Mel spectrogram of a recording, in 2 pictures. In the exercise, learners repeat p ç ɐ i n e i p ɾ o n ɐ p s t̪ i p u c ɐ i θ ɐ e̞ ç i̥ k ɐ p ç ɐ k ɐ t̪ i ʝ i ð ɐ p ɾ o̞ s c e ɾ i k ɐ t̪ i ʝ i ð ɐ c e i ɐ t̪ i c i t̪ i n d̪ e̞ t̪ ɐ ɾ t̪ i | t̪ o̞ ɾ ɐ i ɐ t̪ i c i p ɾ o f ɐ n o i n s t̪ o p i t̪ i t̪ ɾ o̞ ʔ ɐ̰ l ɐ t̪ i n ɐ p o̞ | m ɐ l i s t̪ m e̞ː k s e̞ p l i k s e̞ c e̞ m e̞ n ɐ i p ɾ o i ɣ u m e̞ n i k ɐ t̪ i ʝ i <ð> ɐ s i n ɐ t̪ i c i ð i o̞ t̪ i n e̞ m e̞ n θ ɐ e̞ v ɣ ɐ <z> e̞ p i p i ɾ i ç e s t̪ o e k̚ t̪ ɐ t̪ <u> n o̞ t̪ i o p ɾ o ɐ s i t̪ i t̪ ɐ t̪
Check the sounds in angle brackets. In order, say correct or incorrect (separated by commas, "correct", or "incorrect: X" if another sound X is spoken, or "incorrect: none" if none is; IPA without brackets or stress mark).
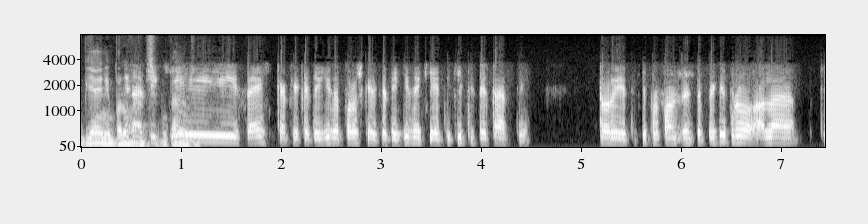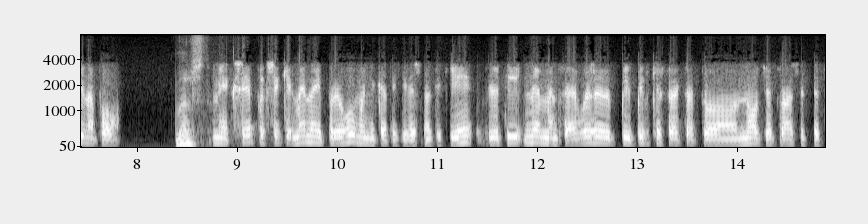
correct, correct, incorrect: o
